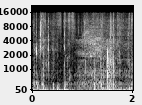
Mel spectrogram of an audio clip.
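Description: White cardboard packaging of a watch band being handled and unfolded: soft paper rustling with a few light clicks and taps as the sleeve is opened.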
